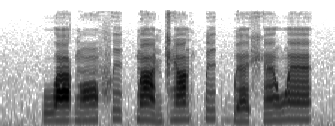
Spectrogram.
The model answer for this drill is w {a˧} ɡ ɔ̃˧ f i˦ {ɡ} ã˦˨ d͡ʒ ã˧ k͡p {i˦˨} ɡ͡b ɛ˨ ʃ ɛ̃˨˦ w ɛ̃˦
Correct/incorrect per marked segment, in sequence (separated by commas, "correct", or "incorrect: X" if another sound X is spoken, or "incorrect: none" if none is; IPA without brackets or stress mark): correct, incorrect: ɡ͡b, incorrect: i˧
